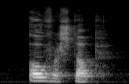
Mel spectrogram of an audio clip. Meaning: first-person singular dependent-clause present indicative of overstappen
- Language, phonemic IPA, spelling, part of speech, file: Dutch, /ˈoverˌstɑp/, overstap, noun / verb, Nl-overstap.ogg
